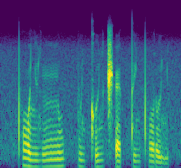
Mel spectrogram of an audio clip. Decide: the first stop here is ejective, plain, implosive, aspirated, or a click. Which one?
aspirated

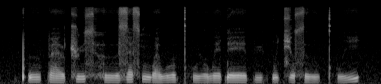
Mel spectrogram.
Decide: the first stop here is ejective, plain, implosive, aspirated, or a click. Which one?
ejective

